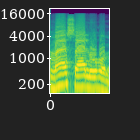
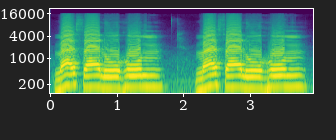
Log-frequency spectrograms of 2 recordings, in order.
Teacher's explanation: makhrajnya yaitu dari ujung lidah kita ujung lidah menempel dengan gigi seri atas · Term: huruf tsaa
